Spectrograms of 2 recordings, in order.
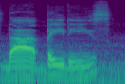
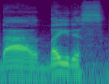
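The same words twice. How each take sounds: First: The word is said in a standard way. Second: The word is said with a country drawl. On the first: "He can't pronounce diabetes" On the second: "he pronounced it diabetes, like he's country folk"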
